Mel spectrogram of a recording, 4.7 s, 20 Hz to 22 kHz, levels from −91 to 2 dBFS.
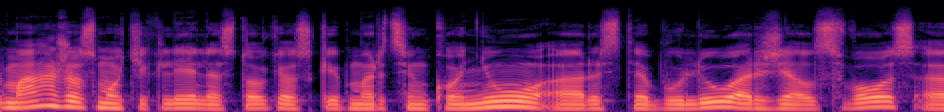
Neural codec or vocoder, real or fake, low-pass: none; real; 19.8 kHz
